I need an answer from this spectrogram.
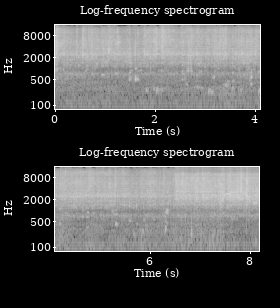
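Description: Steady running noise of a passenger coach at speed on jointed track: wheel and rail rumble with light scattered knocks and rattles, and air rushing past the open window.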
